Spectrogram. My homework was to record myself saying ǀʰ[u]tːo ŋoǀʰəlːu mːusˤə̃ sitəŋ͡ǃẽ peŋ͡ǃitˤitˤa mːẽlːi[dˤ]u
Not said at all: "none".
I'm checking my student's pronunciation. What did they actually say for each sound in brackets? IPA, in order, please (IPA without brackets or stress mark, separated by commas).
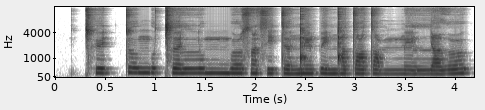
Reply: ʏ, ðˤ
